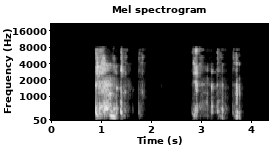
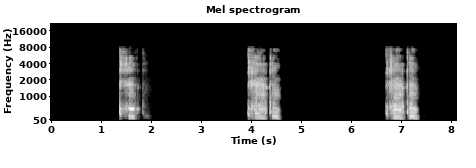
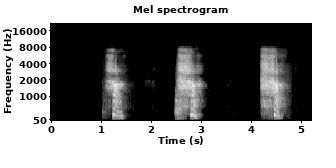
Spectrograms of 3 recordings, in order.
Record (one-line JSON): {"cough_length": "4.4 s", "cough_amplitude": 30191, "cough_signal_mean_std_ratio": 0.33, "three_cough_length": "8.1 s", "three_cough_amplitude": 31470, "three_cough_signal_mean_std_ratio": 0.34, "exhalation_length": "5.2 s", "exhalation_amplitude": 30127, "exhalation_signal_mean_std_ratio": 0.38, "survey_phase": "alpha (2021-03-01 to 2021-08-12)", "age": "18-44", "gender": "Female", "wearing_mask": "No", "symptom_cough_any": true, "symptom_fatigue": true, "symptom_fever_high_temperature": true, "symptom_headache": true, "smoker_status": "Never smoked", "respiratory_condition_asthma": false, "respiratory_condition_other": false, "recruitment_source": "Test and Trace", "submission_delay": "2 days", "covid_test_result": "Positive", "covid_test_method": "RT-qPCR", "covid_ct_value": 26.3, "covid_ct_gene": "ORF1ab gene", "covid_ct_mean": 27.0, "covid_viral_load": "1400 copies/ml", "covid_viral_load_category": "Minimal viral load (< 10K copies/ml)"}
